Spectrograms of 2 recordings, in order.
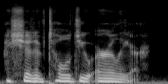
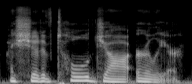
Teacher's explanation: This often sounds like told jaw. The D and Y sounds combined to make a J sound.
